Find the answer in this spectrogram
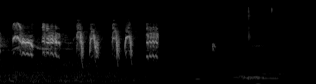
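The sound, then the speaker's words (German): Eurasian reed warbler song: a quick run of scratchy, chattering notes repeated in short bursts, clear, then a pause with a few faint, scattered chips. “Äh, fangen wir mit dem Teichrohrsänger an, oder?”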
